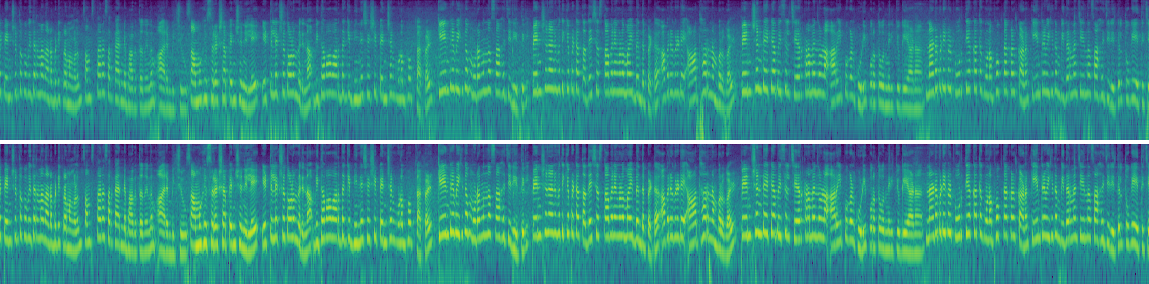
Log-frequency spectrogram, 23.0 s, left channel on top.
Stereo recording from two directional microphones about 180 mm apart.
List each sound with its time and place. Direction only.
0.6 s a woman's voice: 30° right (ahead or behind)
